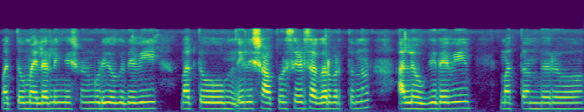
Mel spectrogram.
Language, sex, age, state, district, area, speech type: Kannada, female, 18-30, Karnataka, Gulbarga, urban, spontaneous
